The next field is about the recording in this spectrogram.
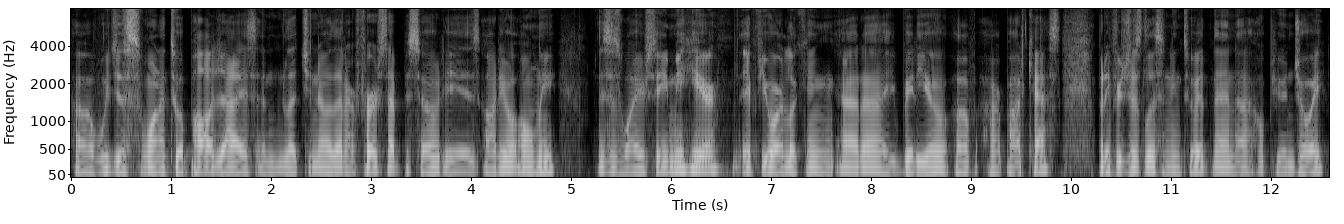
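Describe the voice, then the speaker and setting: Laid-back man in his twenties, smooth voice. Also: fairly low pitch, no echo. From Maryland, United States. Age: 20s. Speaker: podcast co-host. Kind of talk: casual chat.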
